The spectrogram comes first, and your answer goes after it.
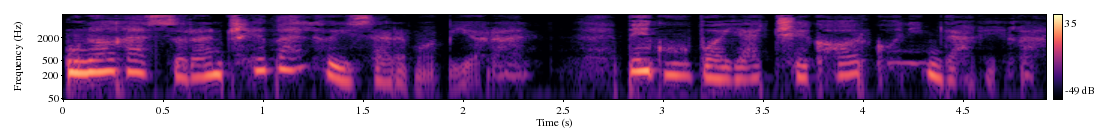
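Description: Brief: plain-spoken strongman, read by a woman, husky tone. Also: mid-range voice, very animated, no echo, clean studio sound. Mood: blunt. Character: male strongman hero in cotton clothes, blunt.

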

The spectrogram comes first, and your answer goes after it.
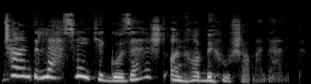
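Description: Breathy woman reading a storybook. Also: on the high side, no room sound, studio quality. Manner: expressive read-aloud. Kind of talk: storybook narration.

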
